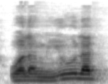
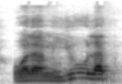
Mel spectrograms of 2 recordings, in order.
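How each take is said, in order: Both takes have the same delivery.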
